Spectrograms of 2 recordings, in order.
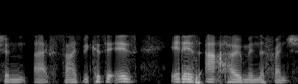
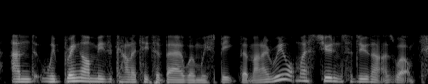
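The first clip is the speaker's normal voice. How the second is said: usual speaking voice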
